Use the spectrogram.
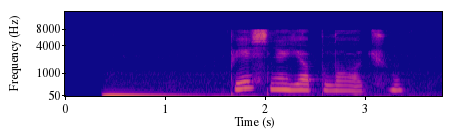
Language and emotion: Russian, sad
